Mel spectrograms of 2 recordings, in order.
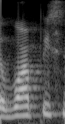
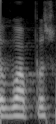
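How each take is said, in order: First: वापिस said with a clear short i, as the wrong form; वापिस spoken with an i in the second syllable, marked as wrong; वापिस with an i vowel, shown as the incorrect form; wrong form vapis. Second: वापस said with a short a in the second syllable, as the correct form; वापस spoken with an a vowel, given as the right form; वापस with the a vowel, shown as the correct form; correct form vapas. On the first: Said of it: "वापिस नहीं होता". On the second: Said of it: "वापस होता है". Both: Shown as a demonstration.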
